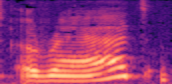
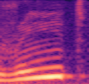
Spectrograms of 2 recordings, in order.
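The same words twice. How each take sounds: First: Short e vowel in read; past-tense pronunciation. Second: Long ee vowel in read; present-tense pronunciation. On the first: Teacher giving the past form, read as "red". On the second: Teacher giving the present form, read as "reed". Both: Shown as a demonstration.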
